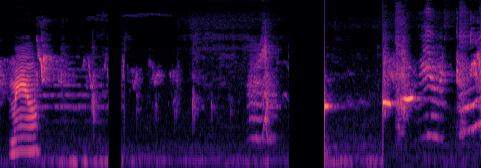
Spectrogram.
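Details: Indian ringneck parrot producing a descending nasal phrase, then scattered soft chatter and clicks. Sharp whistled and speech-like notes burst out toward the end.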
